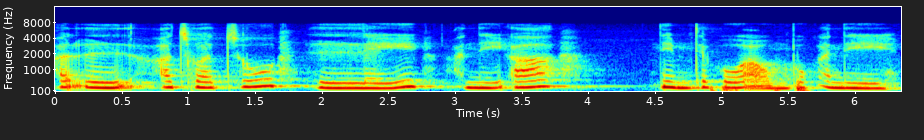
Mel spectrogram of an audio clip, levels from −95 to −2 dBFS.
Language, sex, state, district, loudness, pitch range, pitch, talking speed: Mizo, female, Mizoram, Aizawl, -14 LUFS, 220-275 Hz, 245 Hz, 150 wpm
